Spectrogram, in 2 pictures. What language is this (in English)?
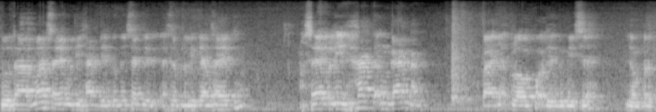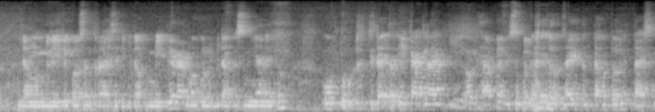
Indonesian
